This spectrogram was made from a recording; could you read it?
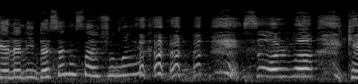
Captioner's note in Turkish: Gülüşme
